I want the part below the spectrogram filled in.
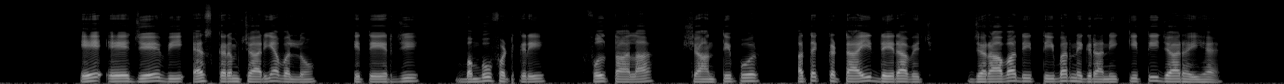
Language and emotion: Punjabi, neutral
